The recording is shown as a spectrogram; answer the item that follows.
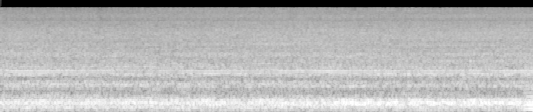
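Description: Gemmy airblown praying mantis inflatable's built-in blower fan running steadily, a constant whir with a faint steady hum, keeping the figure fully inflated.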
